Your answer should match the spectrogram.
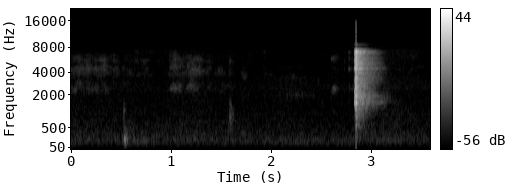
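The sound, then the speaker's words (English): A single sharp click of a lighter being struck to light a candle, fairly loud, with a brief crackling tail, after several seconds of near silence broken only by a faint tap. “And I'm just going to try one more time to light this because I would love to have this going for our experience today.”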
